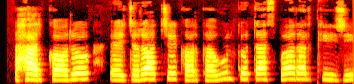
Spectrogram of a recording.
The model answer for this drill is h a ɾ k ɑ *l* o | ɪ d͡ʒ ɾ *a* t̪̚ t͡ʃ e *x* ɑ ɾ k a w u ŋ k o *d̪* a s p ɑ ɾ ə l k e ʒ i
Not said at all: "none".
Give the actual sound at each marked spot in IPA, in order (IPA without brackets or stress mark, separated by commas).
ɾ, ɑ, k, t̪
